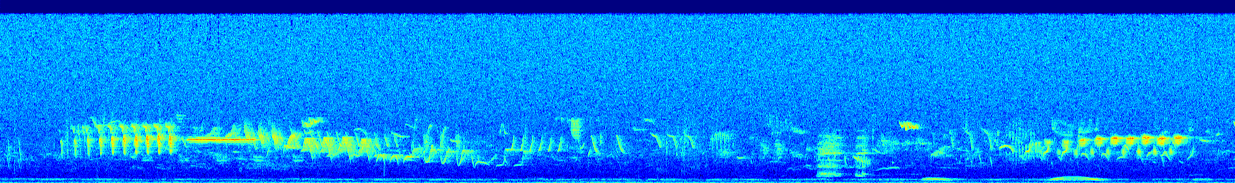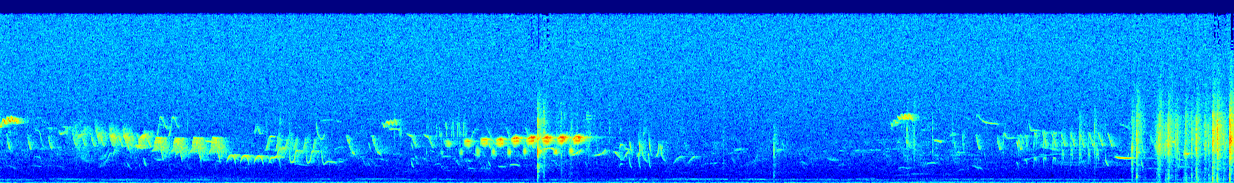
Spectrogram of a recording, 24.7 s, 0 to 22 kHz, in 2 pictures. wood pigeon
23.0 24.6

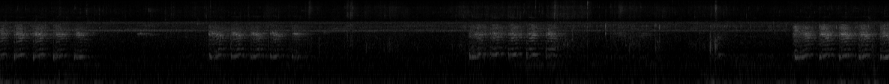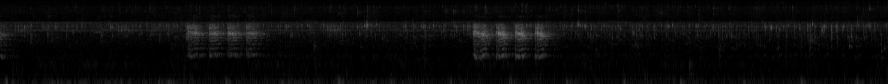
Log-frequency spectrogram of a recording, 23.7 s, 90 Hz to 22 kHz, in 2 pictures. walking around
2.2 9.9

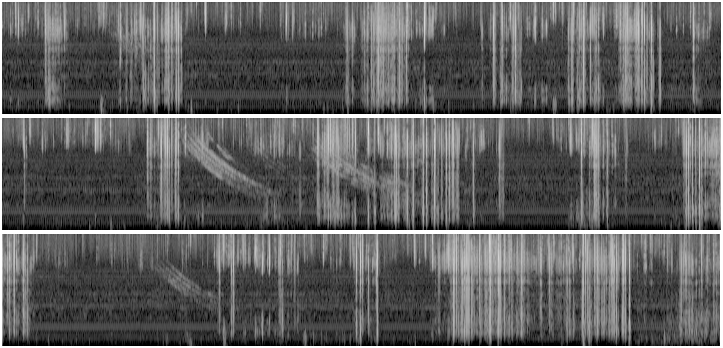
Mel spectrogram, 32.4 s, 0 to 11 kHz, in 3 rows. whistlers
13.5 17.8, 24.0 24.9

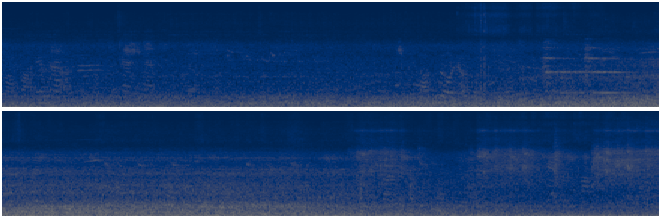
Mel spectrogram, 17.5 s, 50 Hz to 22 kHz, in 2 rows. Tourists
6.8 17.5

